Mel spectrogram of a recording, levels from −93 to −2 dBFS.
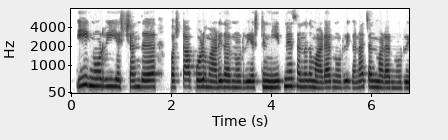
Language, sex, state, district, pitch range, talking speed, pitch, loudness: Kannada, female, Karnataka, Dharwad, 215-240 Hz, 160 wpm, 225 Hz, -14 LUFS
